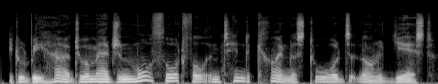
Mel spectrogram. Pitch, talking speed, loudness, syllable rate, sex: 115 Hz, 205 wpm, -16 LUFS, 5.7 syllables/s, male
